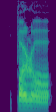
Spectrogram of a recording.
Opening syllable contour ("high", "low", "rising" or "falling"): high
